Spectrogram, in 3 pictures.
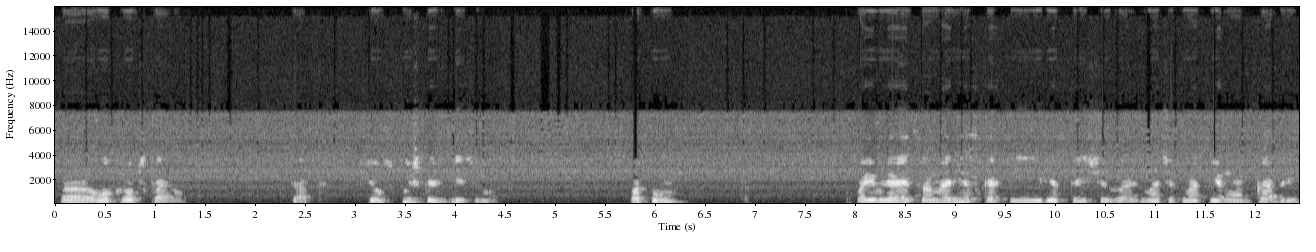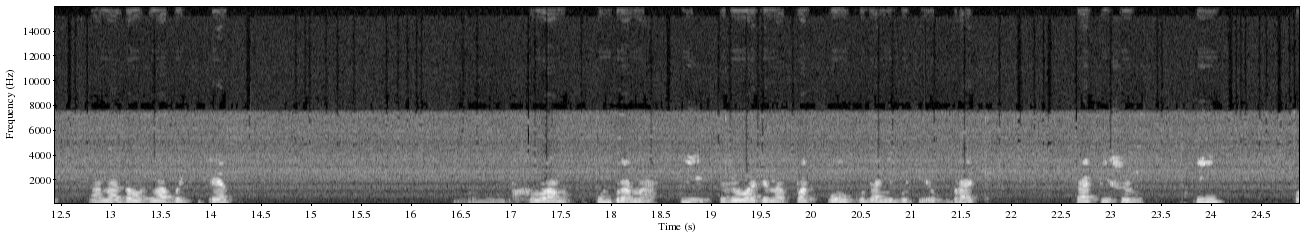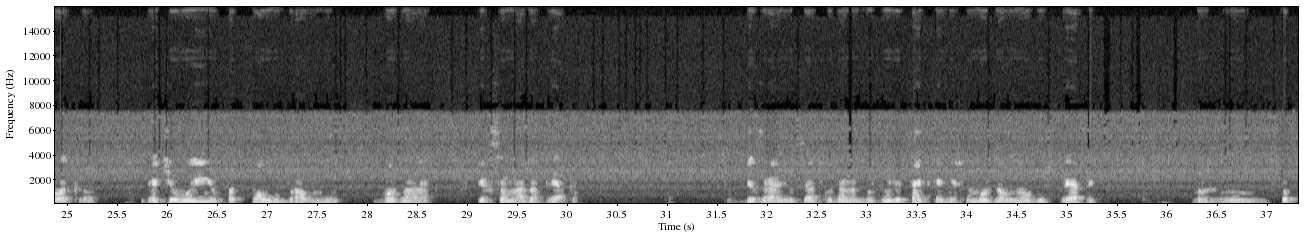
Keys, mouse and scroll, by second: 2.7-6.8 drag, 7.9-11.8 drag, 13.6 s, 17.6 click, 19.0-21.7 drag, 23.5 i, 25.5-26.4 middle drag, 27.0-28.4 middle drag, 31.0 shift+middle click, 31.8-33.9 middle drag, 35.0 shift+middle click, 36.0 middle click.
